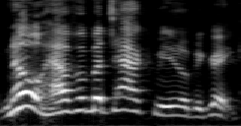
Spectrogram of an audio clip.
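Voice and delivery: high, sing-song ditzy innocence; ditzy act. Retold or imitated. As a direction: play the airhead to bait the DM. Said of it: "acting super ditzy".

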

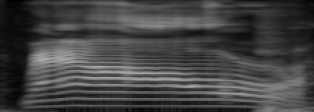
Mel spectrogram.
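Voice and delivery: high loud cat meow; shrill-pitched cat cry. Retold or imitated. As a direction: mew like a demanding cat. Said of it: "does the regular cat thing".

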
